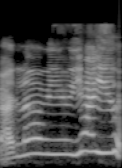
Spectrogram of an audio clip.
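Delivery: put-on high, sing-song baby talk. Shown as a demonstration. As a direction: coo it like a little kid. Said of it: "It's like".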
